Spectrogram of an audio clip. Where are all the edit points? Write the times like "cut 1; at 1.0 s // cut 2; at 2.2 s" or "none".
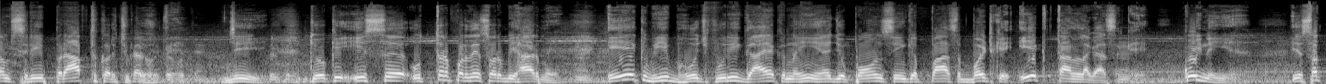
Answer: none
